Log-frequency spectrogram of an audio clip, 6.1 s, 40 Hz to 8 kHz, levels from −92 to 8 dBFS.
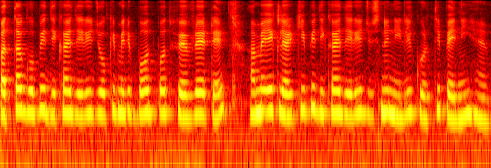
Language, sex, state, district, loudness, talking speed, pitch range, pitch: Hindi, female, Uttar Pradesh, Budaun, -20 LUFS, 235 wpm, 210-230 Hz, 225 Hz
